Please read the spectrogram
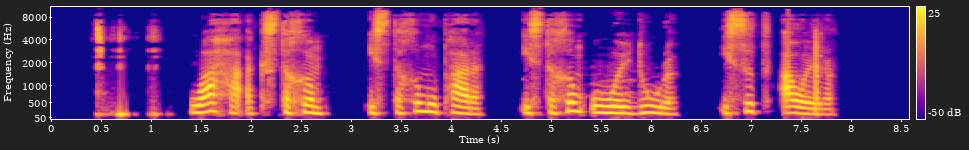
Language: Abkhazian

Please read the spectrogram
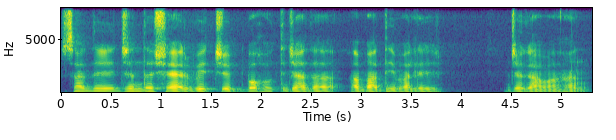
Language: Punjabi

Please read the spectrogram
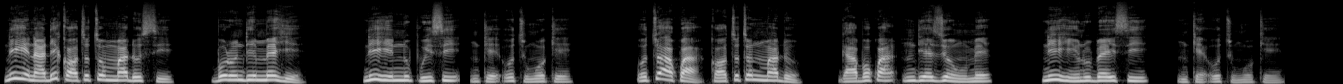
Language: Igbo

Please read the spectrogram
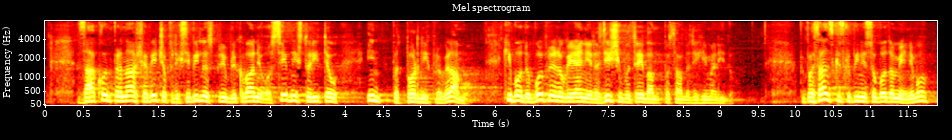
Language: Slovenian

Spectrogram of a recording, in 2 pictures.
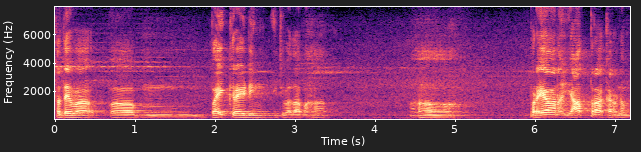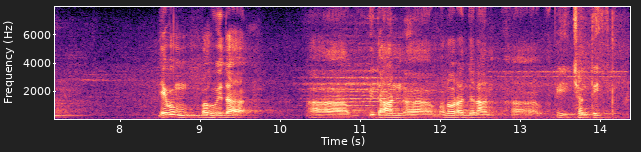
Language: Sanskrit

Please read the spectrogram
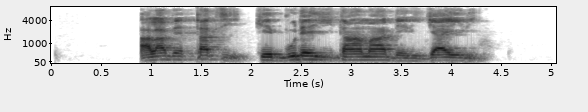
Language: Borgu Fulfulde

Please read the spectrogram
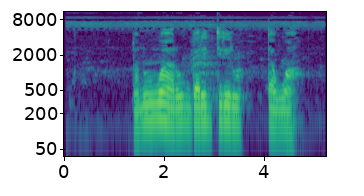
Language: Baatonum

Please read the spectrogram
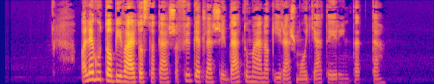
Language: Hungarian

